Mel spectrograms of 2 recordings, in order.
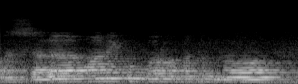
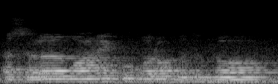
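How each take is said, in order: First: It is quick, but the long vowels stay full length. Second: It is quick, but the long vowels stay full length.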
